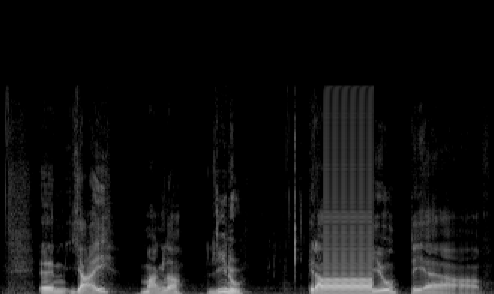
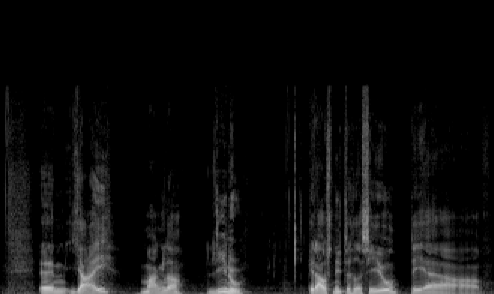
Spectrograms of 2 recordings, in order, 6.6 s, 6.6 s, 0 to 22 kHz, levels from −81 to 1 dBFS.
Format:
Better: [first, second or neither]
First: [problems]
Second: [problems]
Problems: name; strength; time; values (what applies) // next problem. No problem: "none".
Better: second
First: audio freezing; at 4.5 s for 0.5 s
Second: none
